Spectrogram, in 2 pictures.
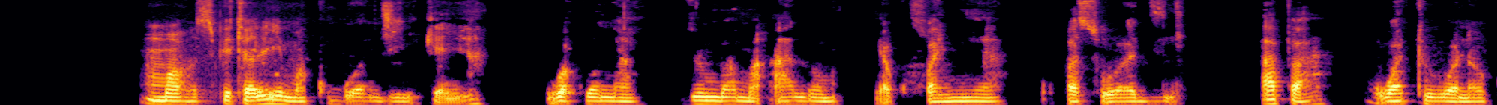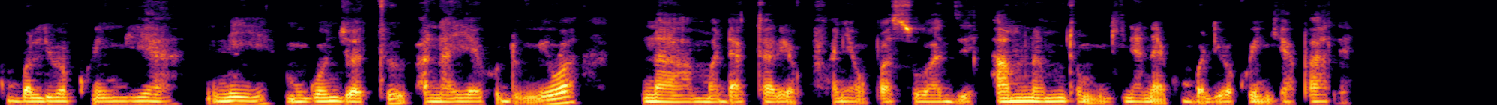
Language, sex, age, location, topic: Swahili, male, 25-35, Nakuru, health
